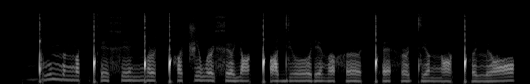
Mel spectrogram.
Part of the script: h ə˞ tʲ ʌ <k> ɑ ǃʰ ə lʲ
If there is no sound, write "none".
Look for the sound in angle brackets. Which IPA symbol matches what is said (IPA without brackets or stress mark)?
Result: ŋ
